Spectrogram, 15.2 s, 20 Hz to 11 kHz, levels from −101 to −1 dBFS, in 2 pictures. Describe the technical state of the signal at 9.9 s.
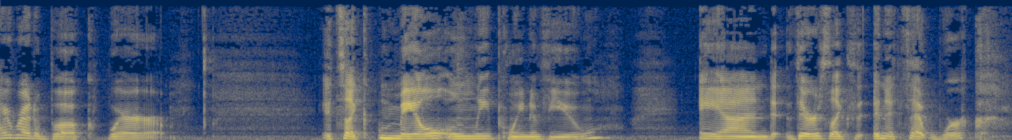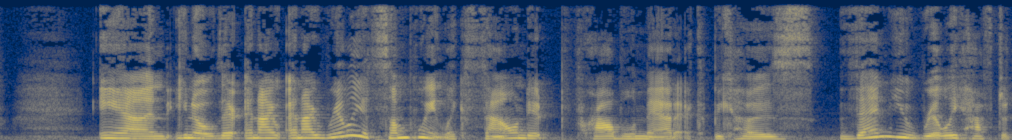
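At 9.9 s the speech signal is intact, with no audible fault at that moment.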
